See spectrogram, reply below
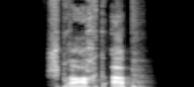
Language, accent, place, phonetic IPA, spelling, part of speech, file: German, Germany, Berlin, [ˌʃpʁaːxt ˈap], spracht ab, verb, De-spracht ab.ogg
- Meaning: second-person plural preterite of absprechen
